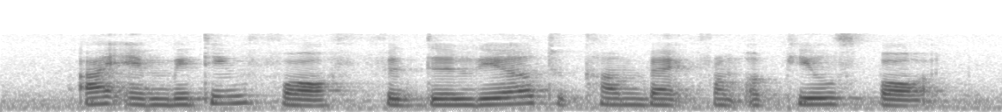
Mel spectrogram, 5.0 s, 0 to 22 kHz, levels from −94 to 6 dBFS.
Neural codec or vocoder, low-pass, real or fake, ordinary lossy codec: vocoder, 44.1 kHz, 80 mel bands, Vocos; 7.2 kHz; fake; MP3, 48 kbps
